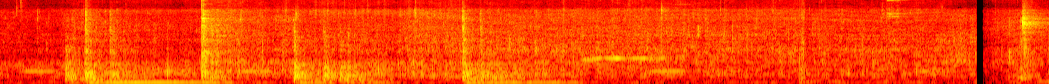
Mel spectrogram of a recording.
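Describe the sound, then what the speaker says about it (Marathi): Vadas fry in hot oil in a pan over a low flame, with a continuous bubbling sizzle, scattered sharp clicks and some stirring clatter, close and fairly quiet. "हे सगळे वडे मंद आचेवर तळून घ्यायचे"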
